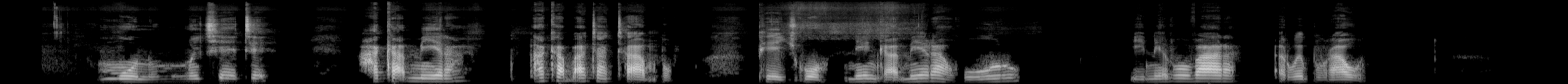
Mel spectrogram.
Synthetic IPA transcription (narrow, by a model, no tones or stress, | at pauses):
mun̤umumwe̞t͡ʃe̞tʰe̞ | akʰaɓa̰tatʰa̰mbo | pʰe̞d͡ʒɡo̞ne̞ŋɡʱa̰meɾaɦuru | ine̞̰ruʋaɾa | rwe̞bʱuɾauːni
